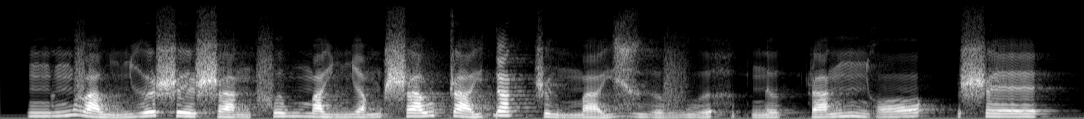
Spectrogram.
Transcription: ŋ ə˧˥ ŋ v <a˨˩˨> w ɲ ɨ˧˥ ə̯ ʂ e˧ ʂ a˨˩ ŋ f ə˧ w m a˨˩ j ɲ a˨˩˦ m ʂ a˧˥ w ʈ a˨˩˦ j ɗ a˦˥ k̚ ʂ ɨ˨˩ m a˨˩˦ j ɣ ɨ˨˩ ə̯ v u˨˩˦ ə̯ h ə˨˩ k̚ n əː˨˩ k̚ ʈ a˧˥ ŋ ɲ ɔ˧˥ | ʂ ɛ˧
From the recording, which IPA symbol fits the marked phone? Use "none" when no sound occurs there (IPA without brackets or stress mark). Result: a˨˩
